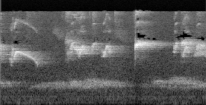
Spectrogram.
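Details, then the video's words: Red-whiskered bulbul in molt gives a downward-slurring whistle, then rich level whistled phrases with an abrupt loud restart midway; soft lower chatter underneath. "Mào mồi đang thay lông nhưng vẫn chơi nhiệt"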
